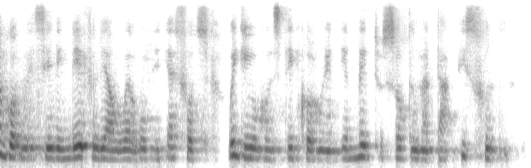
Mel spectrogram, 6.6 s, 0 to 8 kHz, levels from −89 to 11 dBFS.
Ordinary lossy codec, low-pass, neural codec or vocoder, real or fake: Opus, 32 kbps; 7.2 kHz; codec, 16 kHz, 0.5 kbps, FunCodec, trained on Chinese and English, 25 frames a second; fake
